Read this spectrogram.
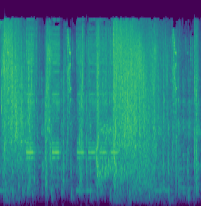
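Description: Wooden crates smash and splinter.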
